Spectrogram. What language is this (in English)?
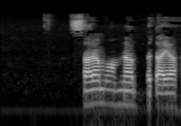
Urdu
